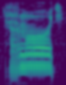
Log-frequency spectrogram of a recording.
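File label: "rmudy", San Lucas Quiavini Zapotec; medicine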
